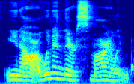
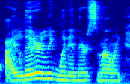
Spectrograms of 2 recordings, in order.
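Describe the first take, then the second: First: Said in the usual way. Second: Quick breathy whisper on literally. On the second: Shown as a demonstration. Retelling her test day, she repeats it in a quick whisper. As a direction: drop to a fast whisper for emphasis.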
